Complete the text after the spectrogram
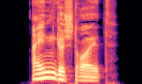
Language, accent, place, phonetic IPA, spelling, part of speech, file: German, Germany, Berlin, [ˈaɪ̯nɡəˌʃtʁɔɪ̯t], eingestreut, verb, De-eingestreut.ogg
- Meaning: past participle of einstreuen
